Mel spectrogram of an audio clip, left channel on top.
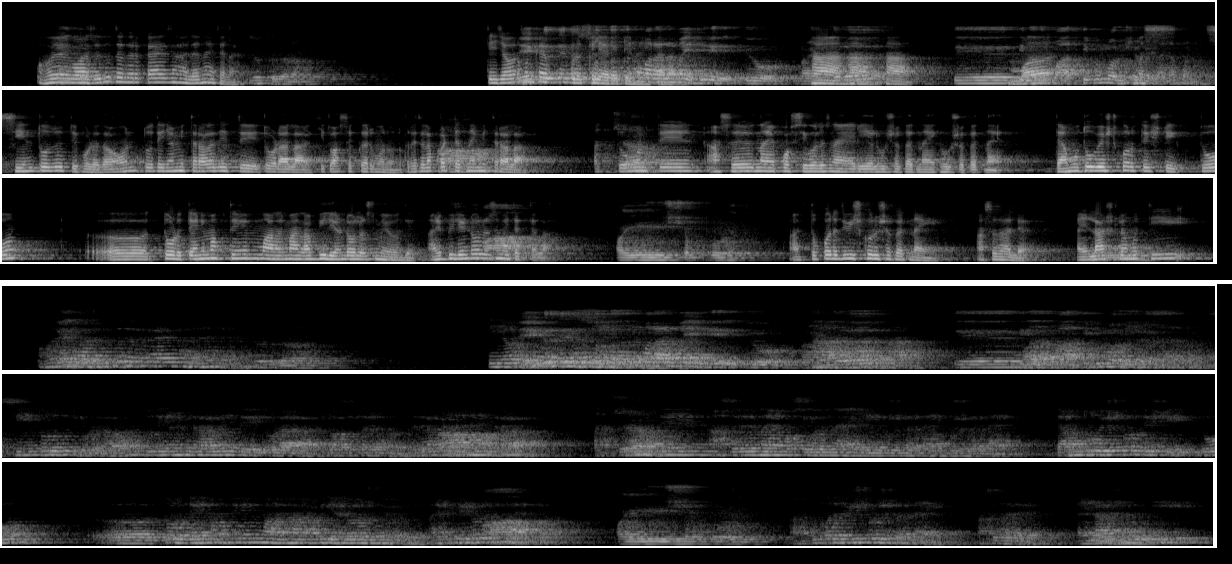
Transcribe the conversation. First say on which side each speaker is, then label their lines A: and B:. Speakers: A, on the left; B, on the left.
A: होय
B: काय
A: वाजतं होतं खर काय झालं नाही त्याला.
B: तो वेडा
A: त्याच्यावर
B: म्हणजे
A: पण
B: एकतरी
A: काय
B: त्यानं
A: पुढं
B: स्वतः
A: क्लॅरिटी
B: तर
A: नाही
B: मरायला
A: करायला
B: पाहिजे त्यो, नाहीतर
A: हा हा हा
B: ते तिला
A: मग
B: जर मारती, ती पण मरू शकतं
A: मग
B: नाही ना पण.
A: सीन तोच जातंय पुढं जाऊन तो त्याच्या मित्राला देतं तोडाला की तु असं कर म्हणून खर त्याला
B: हा
A: पटतं नाही
B: हा
A: मित्राला,
B: अच्छा.
A: तो म्हणतंय असं नाही पॉसिबलच नाही रिअल होऊ शकत नाही, होऊ शकत नाही,
B: हम्म
A: त्यामुळे
B: हम्म.
A: तो वेस्ट फोडतोय स्टीक, तो अ तोडते आणि मग ते मला, मला बिलियन डॉलर्स मिळवून देतं. आणि बिलियन डॉलर्स
B: वा
A: मिळतात त्याला.
B: आई शप्पथ
A: आणि तो परत विश करू शकत नाही, असं झालं आणि लास्टला
B: ओ.
A: मग ती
